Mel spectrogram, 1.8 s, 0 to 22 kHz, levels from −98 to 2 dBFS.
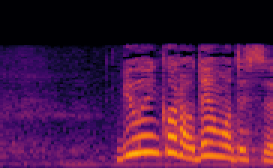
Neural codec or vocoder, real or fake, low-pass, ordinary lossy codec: none; real; 7.2 kHz; none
